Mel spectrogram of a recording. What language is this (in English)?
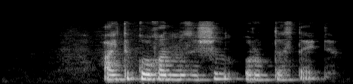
Kazakh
